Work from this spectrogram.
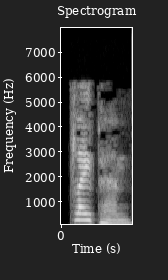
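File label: "playpen", American English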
